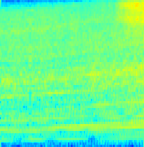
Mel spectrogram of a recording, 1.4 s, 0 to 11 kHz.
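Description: A Porsche 964 engine in a racing video game revs hard with a steady rising whine and a strong harmonic drone, loud and close, with no talk over it.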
